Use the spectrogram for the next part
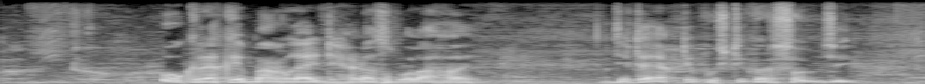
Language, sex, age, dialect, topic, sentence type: Bengali, male, 18-24, Standard Colloquial, agriculture, statement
